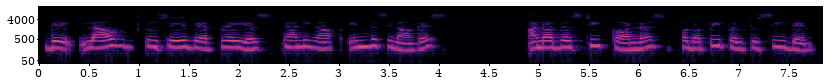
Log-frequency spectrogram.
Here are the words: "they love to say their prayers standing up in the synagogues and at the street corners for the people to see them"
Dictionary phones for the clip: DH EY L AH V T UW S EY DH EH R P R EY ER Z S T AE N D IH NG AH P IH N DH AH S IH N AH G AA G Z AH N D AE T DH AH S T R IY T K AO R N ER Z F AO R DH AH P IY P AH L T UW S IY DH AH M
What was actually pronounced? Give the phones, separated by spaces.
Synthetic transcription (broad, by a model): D EY L AH V T UW S EY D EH R P R EY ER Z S T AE N D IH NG AH P IH N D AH S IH N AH G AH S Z AH N D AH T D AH S T IY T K AO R N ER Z F AO R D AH P IY P AH L T UW S IY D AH M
